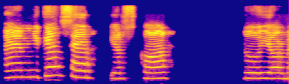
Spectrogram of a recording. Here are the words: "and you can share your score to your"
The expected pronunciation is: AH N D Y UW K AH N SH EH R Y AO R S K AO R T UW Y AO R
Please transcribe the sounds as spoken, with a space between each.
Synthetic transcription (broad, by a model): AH N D Y UW K AH N S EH R Y AO R S K AO R T UW Y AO R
